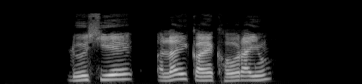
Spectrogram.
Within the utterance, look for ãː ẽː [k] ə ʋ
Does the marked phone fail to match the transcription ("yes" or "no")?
yes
